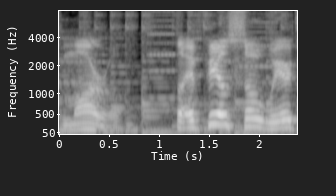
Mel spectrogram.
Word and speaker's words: Marle: uh so I always used to call her Marley. Always always always always called her Marley when I used to play this game when I was younger. And so I I realized it's actually pronounced Maro.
